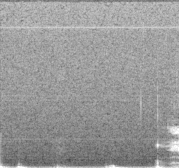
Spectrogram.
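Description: Four faint low thumps picked up by a handheld microphone during a pause in speech.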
